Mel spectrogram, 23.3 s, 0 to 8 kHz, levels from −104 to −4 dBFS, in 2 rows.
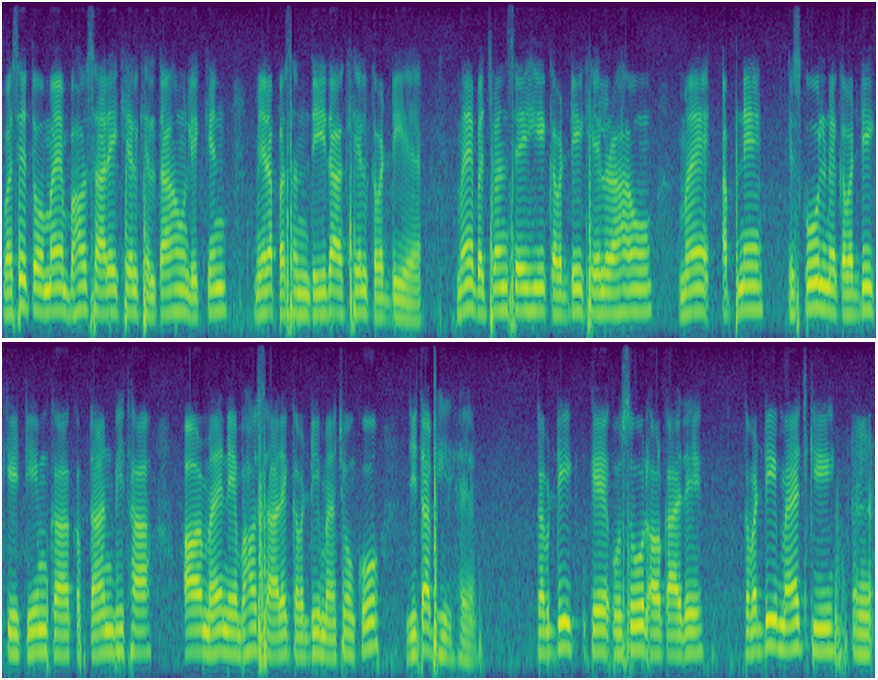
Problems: background sounds at intervals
